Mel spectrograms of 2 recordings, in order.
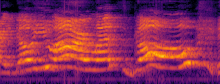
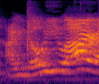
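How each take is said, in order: First: Louder, higher hype call; hyped-up repeat. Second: Said in the usual way. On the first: Real, not acted. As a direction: fire the crowd up. Hyping the audience for ranks.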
